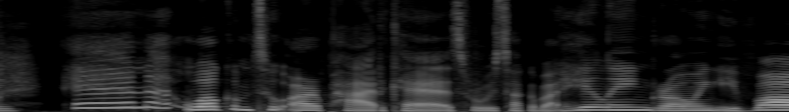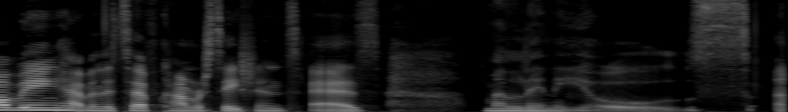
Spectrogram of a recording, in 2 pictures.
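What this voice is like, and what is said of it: Slightly raspy, crackly voice. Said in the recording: “A little raspy on my end. A little crackle, snap, crackle, pop.”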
